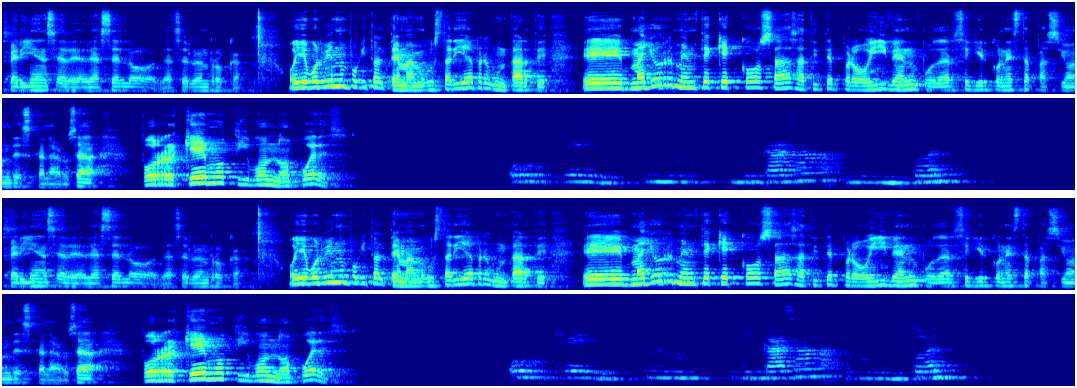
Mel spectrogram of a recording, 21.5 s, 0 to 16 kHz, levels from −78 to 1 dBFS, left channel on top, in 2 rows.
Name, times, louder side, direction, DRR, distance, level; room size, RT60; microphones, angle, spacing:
voice 1, 0.0-14.2, left 1 dB, 10° left, 9 dB, 0.6 m, -37 dB
voice 2, 3.6-4.0 15.8-16.8 17.1-17.6 18.0-20.1, right 1 dB, 60° right, -4 dB, 5.5 m, -52 dB
13.5 x 5.4 x 7.0 m, 0.83 s
head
